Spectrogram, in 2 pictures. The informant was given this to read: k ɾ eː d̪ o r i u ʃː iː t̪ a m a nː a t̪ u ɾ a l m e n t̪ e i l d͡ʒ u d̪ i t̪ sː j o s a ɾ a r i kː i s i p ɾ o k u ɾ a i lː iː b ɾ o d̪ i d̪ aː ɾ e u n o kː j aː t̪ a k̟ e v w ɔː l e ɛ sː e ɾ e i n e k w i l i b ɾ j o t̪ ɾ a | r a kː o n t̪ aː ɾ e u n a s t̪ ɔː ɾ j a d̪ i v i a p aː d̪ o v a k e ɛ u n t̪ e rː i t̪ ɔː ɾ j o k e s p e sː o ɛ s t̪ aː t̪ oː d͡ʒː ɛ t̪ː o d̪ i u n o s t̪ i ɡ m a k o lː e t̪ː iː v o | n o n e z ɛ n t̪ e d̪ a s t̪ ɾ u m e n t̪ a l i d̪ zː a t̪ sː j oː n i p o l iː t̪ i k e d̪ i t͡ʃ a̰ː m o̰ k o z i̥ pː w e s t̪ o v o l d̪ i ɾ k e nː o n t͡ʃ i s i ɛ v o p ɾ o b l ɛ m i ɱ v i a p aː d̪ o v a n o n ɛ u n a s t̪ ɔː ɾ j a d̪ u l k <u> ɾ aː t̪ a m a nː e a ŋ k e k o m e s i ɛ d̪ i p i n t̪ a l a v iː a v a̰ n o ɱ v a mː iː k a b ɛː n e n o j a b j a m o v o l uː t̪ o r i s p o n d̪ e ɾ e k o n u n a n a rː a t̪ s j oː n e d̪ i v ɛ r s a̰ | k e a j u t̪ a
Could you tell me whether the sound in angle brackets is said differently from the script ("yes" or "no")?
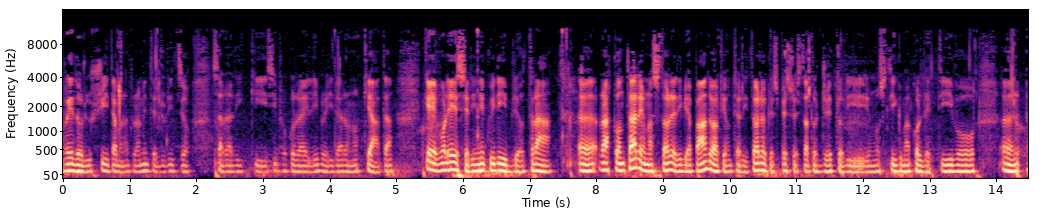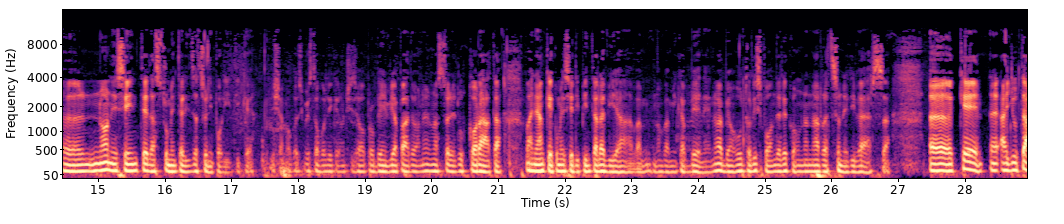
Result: yes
